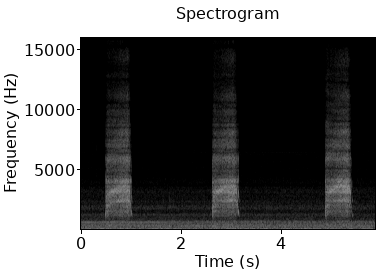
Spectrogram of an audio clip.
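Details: Barn owl babies in a wild nest box filmed by a live cam give three long, noisy, breathy hisses, each near half a second, separated by about two seconds, over faint steady electrical hum.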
